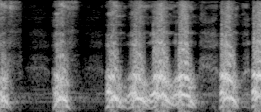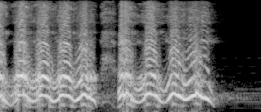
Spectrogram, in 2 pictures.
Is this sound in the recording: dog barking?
yes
